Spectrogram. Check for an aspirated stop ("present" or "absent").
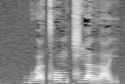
present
